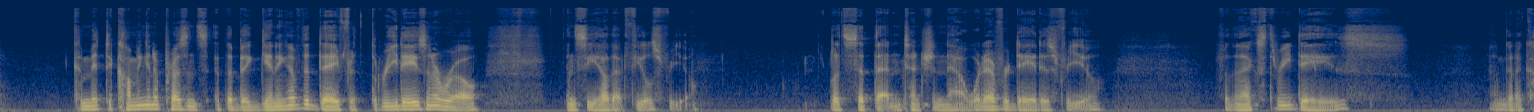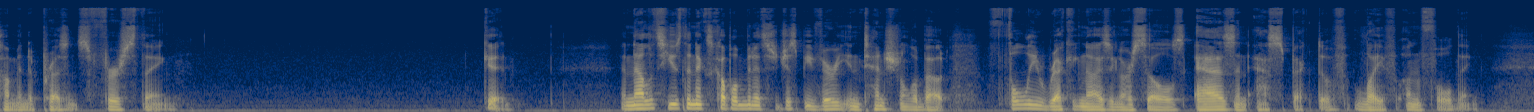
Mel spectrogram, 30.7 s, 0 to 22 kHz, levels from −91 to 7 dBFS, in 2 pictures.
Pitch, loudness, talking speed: 100 Hz, -24 LUFS, 145 wpm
